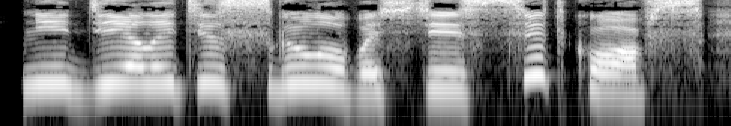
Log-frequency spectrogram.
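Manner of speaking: slow, high, sly snake-woman drawl with hissed endings; hissing snake lady. Acted. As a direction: purr it out like a scheming serpent. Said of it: "бросил Серпентина".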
